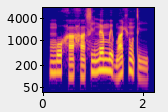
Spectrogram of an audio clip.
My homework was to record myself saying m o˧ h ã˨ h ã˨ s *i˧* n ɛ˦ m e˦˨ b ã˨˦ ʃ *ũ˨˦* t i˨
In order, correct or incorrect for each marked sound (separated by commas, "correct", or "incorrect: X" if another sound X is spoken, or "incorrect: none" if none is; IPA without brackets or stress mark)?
correct, incorrect: ũ˦˨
